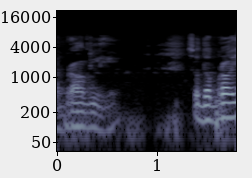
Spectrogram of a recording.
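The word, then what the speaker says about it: de Broglie: manner there was a hypothesis by the broad which you people know commonly pronounces the broccoli so the brow said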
